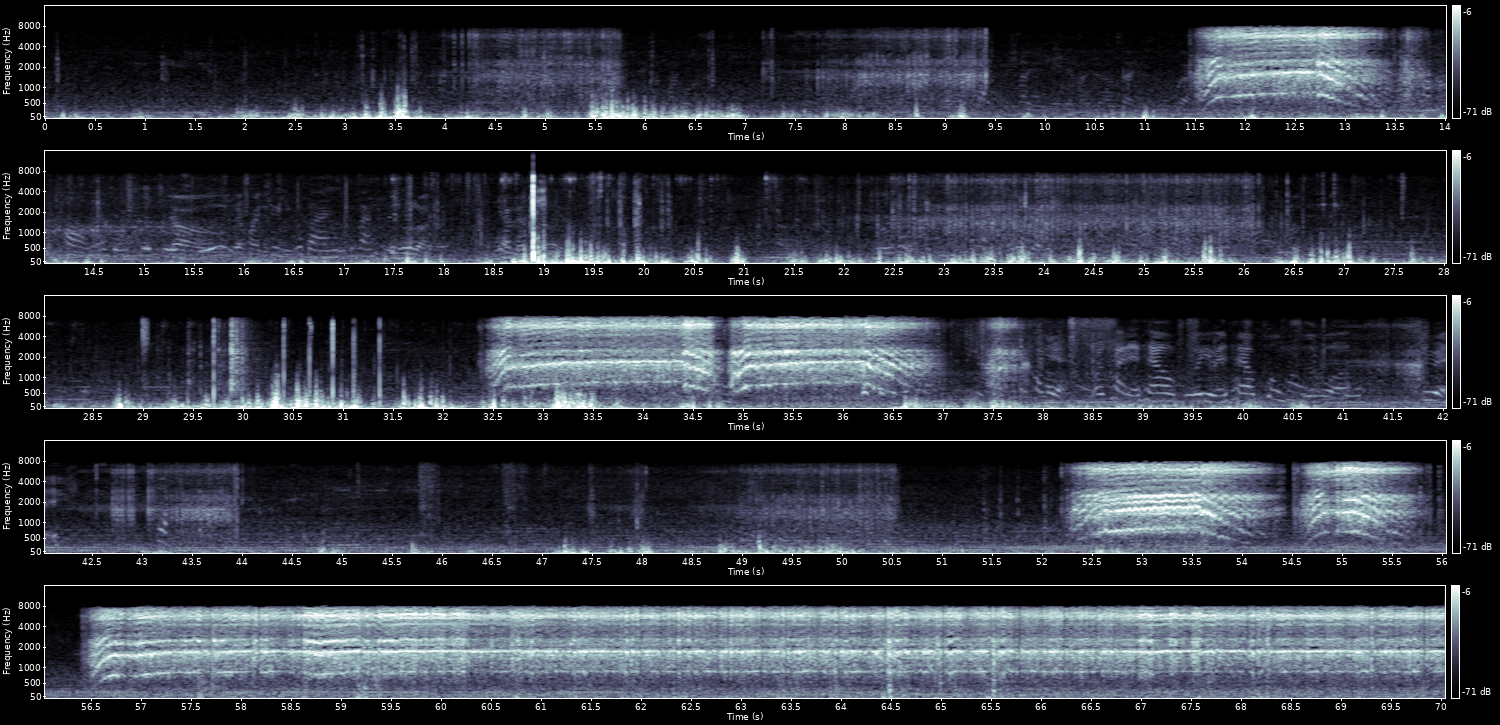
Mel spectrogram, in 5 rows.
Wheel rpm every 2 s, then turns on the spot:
0, 0, 10, 0, 10, 20, 90, 0, 0, 0, 0, 10, 20, 0, 0, 0, 130, 170, 60, 0, 0, 10, 0, 0, 10, 10, 110, 50, 110, 230, 230, 230, 230, 230, 230.
4-6 8-10 24-26 42-44 48-52 54-56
